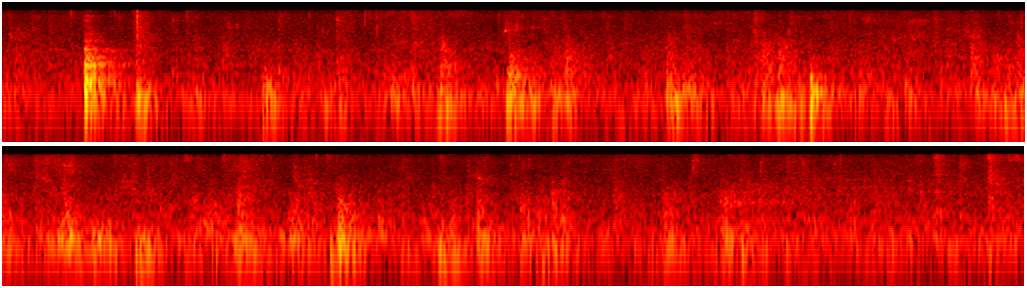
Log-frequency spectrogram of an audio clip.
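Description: Hearing-room clatter as people move about: irregular light knocks, taps and shuffling, several a second, over a steady room hiss.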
